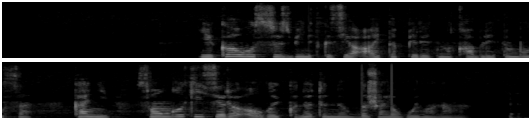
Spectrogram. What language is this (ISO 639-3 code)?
kaz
